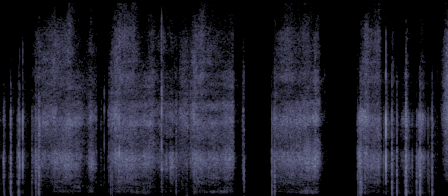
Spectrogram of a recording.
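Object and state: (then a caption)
Latex balloon. A large, hollow, inflated blue latex balloon is first touched by hand with sharp tapping sounds, then brushed and rubbed with a soft makeup brush. The brushing gives long, breathy, hissing strokes split by brief silences, and sharp taps return at the end.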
